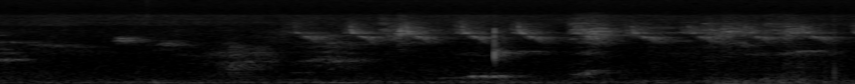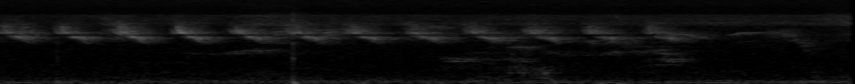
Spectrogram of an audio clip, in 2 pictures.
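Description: Faint bird chirping: a quick, even run of high chirps, about five a second, starting about a second and a half in and stopping near the end, with a few scattered single chirps around it.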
